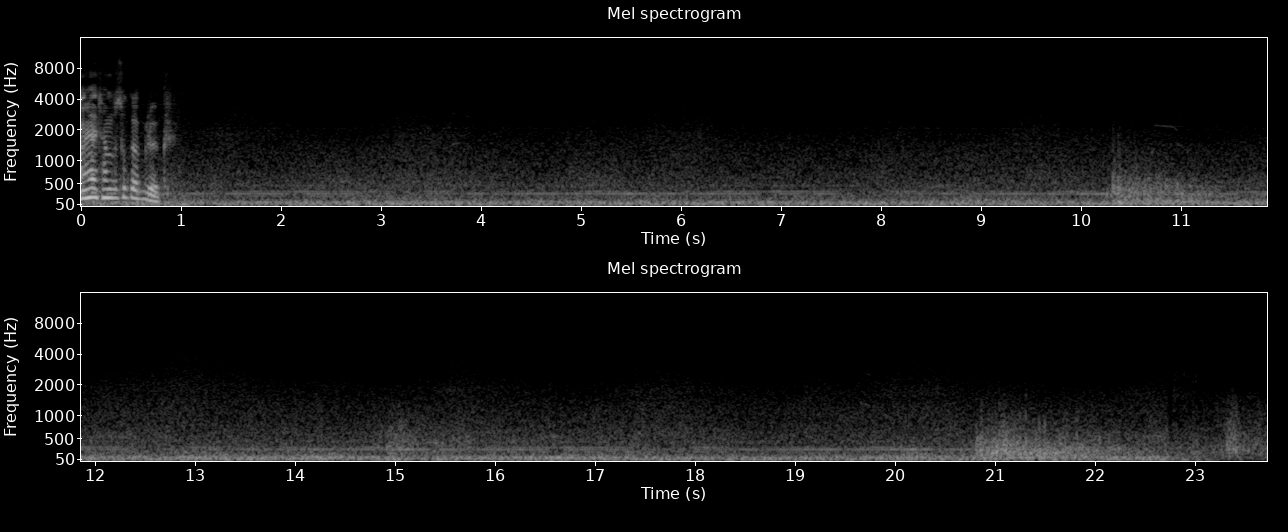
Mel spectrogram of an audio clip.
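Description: A ship's engine rumbles and hums steadily.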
